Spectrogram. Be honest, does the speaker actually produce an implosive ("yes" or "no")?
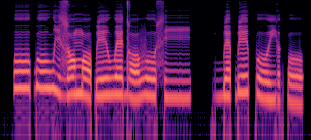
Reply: yes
